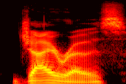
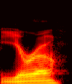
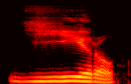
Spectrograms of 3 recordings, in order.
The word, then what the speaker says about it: gyros: Oh yeah, there were the gyros, which I know is not how you pronounce it. Uh-huh. What is it? Gyro?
